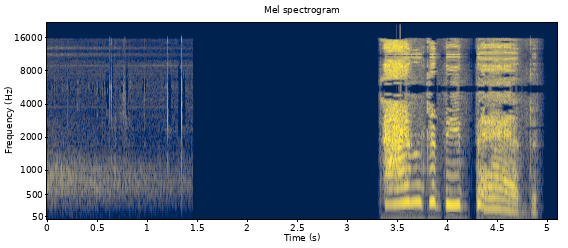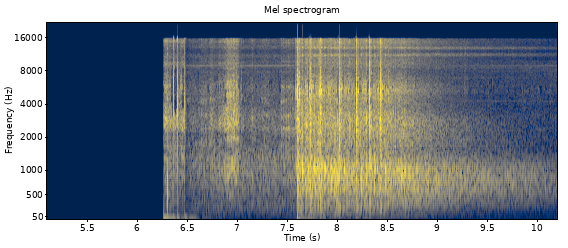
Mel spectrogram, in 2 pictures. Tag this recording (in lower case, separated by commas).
speech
